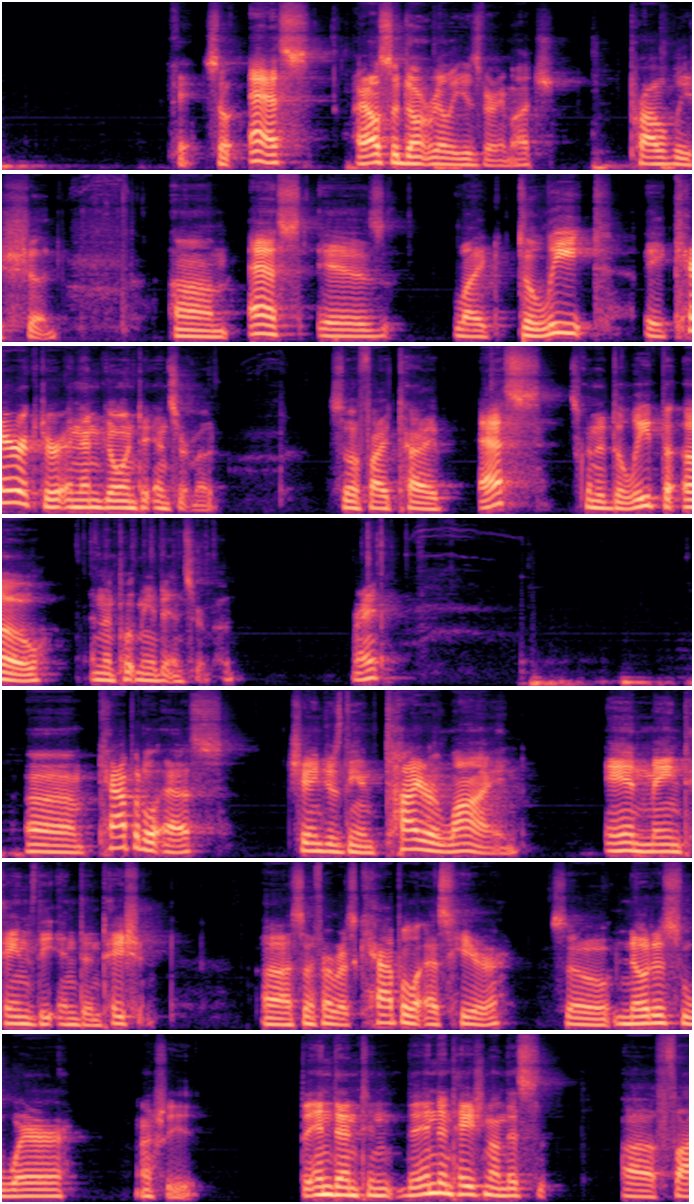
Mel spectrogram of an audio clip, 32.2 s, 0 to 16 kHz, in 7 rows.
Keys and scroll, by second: 0.0-0.1 typing, 5.0-6.2 typing, 9.7-11.3 typing, 12.4 typing, 14.0-16.3 typing, 16.2 Escape.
